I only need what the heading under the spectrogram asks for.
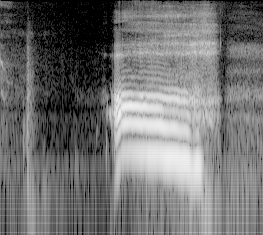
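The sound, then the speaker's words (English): A person imitates sex moaning: one long, drawn-out voiced moan lasting about a second. It rises quickly at the start, then holds and sags slightly before cutting off. A brief faint sound comes before it. “And then in her ears is us making sex noise.”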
